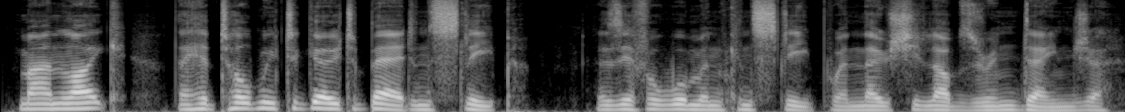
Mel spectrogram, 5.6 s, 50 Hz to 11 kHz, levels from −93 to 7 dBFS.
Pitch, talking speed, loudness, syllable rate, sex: 130 Hz, 255 wpm, -18 LUFS, 6.4 syllables/s, male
